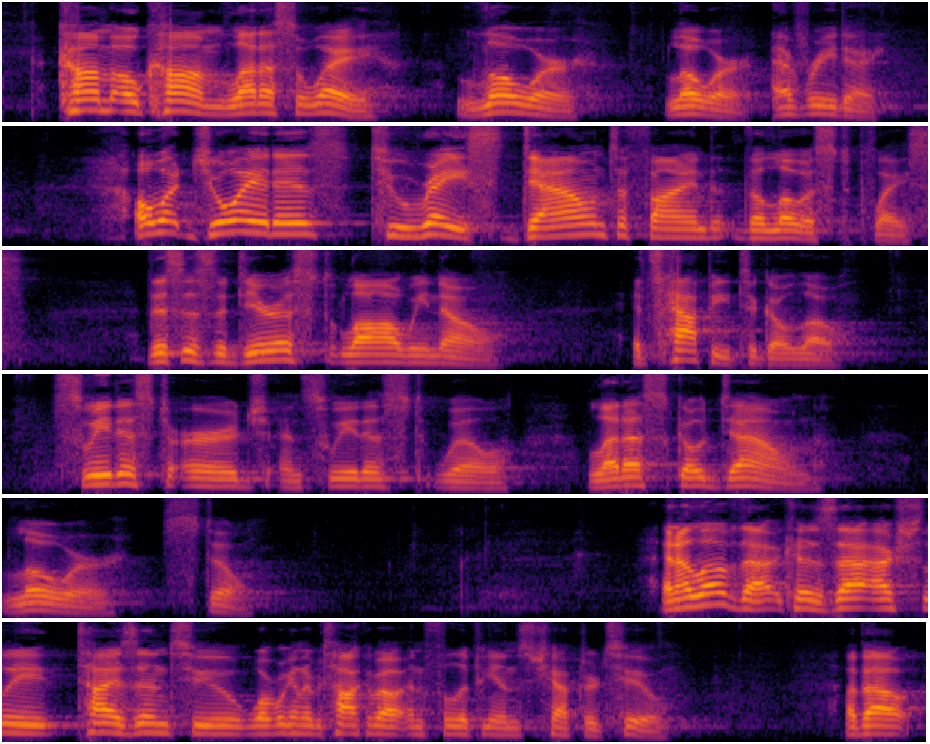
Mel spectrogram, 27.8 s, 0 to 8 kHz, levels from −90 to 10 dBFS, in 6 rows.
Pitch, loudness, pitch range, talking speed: 155 Hz, -22 LUFS, 140-180 Hz, 145 wpm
